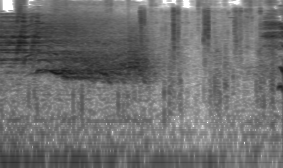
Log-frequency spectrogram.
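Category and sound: animal, horse neighing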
